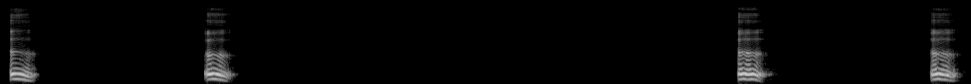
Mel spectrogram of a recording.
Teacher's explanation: This vowel doesn't exist in English. To pronounce this sound, first try to pronounce the U in true. From there, try to unround and spread your lips.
